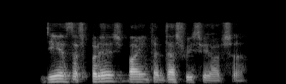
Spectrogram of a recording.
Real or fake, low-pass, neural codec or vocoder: fake; 7.2 kHz; codec, 16 kHz, 1.1 kbps, Voila-Tokenizer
